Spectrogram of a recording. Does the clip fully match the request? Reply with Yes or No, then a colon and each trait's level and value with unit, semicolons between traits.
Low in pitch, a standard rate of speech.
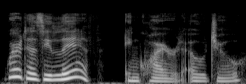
No: high, 210 Hz; average, 145 wpm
